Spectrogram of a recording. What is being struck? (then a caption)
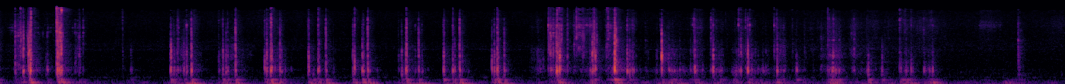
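Round ice balls on ice cubes. Fingernails and fingertips tap quickly and repeatedly on two solid round ice balls resting on a container of ice cubes. Each tap is a short, dry click with a bright edge over a soft low thump, and the taps come in an uneven, rapid run.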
